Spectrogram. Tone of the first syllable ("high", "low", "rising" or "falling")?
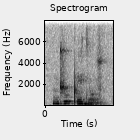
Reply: high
